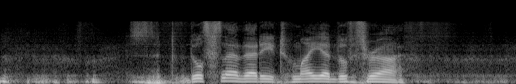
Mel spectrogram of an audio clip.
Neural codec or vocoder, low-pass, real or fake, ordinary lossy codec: codec, 16 kHz, 0.5 kbps, X-Codec, WavLM features, trained on Multilingual LibriSpeech; none; fake; none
